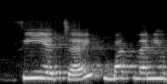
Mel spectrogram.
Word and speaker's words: chi: Okay, actually it is CHI, but when you pronounce it is chi.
